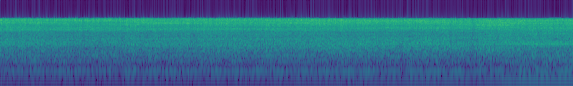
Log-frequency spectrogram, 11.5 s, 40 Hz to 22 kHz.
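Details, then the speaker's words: 1995 Fedders window air conditioner, heard outside at the compressor; steady, even, quiet hum with soft airy hiss, no knocking or rattling, another unit audible in the background; compressor running normally. "here here it is outside with the compressor running it's real quiet you probably still hear the carrier running in the background"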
